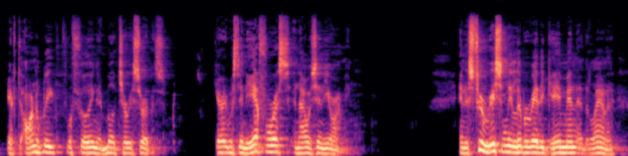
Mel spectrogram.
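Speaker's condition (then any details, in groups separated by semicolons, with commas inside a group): No condition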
